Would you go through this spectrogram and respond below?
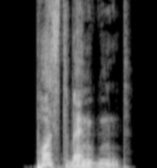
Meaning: by return mail
- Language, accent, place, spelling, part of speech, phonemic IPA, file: German, Germany, Berlin, postwendend, adjective, /ˈpɔstˌvɛndn̩t/, De-postwendend.ogg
